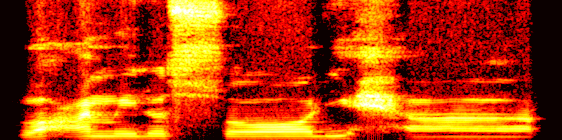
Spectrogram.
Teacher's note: یہ ہا حلق کے درمیان والے حصے سے ادا ہوتا ہے اور اس کو جب ادا کریں گے تو حلق پر زور دے کر اس کو ادا کریں گے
